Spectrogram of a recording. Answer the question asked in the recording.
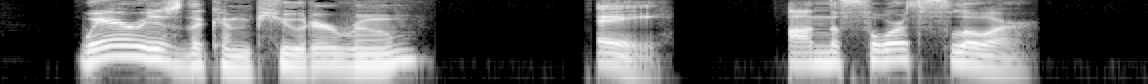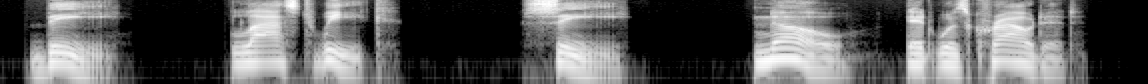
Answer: コンピュータールームはどこですかという質問の答えとしてふさわしいのは A の4回ですですね。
